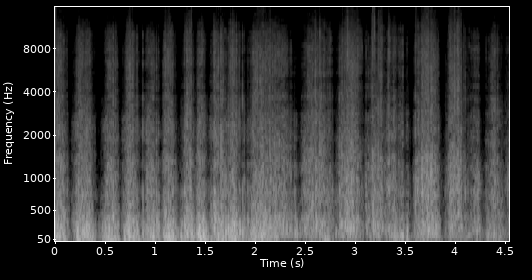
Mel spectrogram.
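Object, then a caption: Chunky glitter sheet. A flat, gold and red chunky glitter sheet about A4 size, lying on a dark cloth, has its coarse surface scratched fast with the short nails and fingertips of both hands. Quick, rough scratching bursts follow one another in an uneven rhythm, each a dry, gritty rasp with a heavy low rumble and little bright edge, cutting off almost at once between strokes.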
